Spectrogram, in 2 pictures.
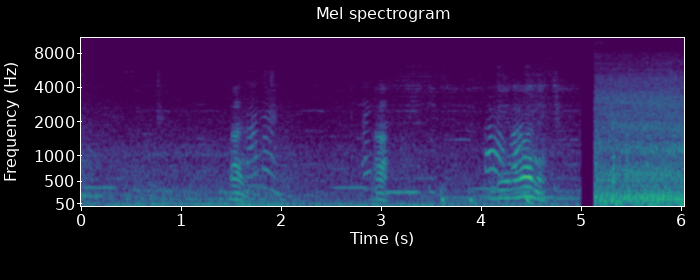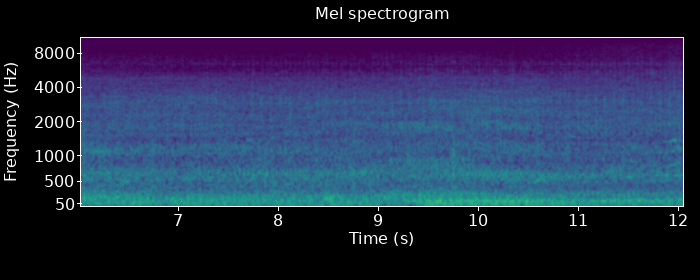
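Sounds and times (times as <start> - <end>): diesel engine driving slowly: 5.2 - 12.0
tyre and road noise: 5.2 - 12.0.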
